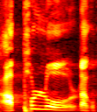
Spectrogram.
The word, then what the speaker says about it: 아볼로: 그래서 이렇게 부부가 있었는데, 그리고 또 중요한 인물인 아볼로는 사실 아폴로라고 발음을 합니다.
